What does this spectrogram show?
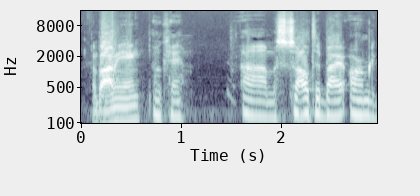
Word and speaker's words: Aubameyang: Aubameyang.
